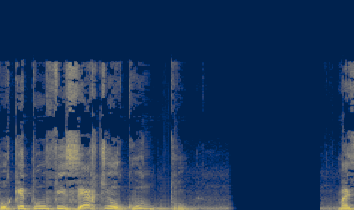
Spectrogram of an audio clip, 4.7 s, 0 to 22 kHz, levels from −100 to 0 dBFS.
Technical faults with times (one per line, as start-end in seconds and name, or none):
1.89-2.40 repeated stalls (stutter)
3.06-4.29 call audio freeze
